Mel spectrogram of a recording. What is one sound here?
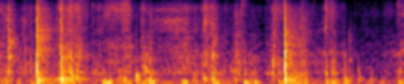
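Tape rips off a cardboard box.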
